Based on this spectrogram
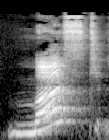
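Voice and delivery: loud, rising shriek of disbelief; indignant rising yell; screamed outrage. A narrator's reading. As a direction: scream it as a furious question. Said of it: "screamed the princess".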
